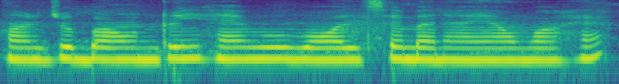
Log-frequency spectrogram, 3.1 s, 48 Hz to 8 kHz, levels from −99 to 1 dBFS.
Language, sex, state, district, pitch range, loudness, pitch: Hindi, female, Gujarat, Valsad, 220-230 Hz, -13 LUFS, 225 Hz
